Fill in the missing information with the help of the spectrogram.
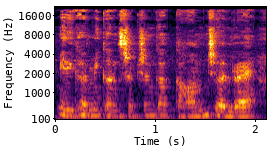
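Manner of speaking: normal talking voice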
